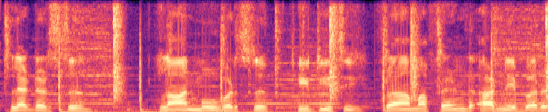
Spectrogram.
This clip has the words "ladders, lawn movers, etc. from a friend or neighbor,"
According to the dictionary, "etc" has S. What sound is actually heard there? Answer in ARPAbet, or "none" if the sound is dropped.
none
